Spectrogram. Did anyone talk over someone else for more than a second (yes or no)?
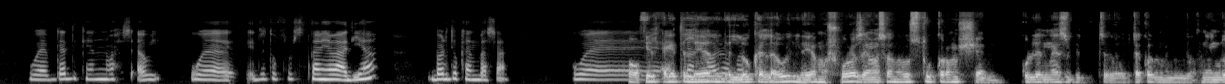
yes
